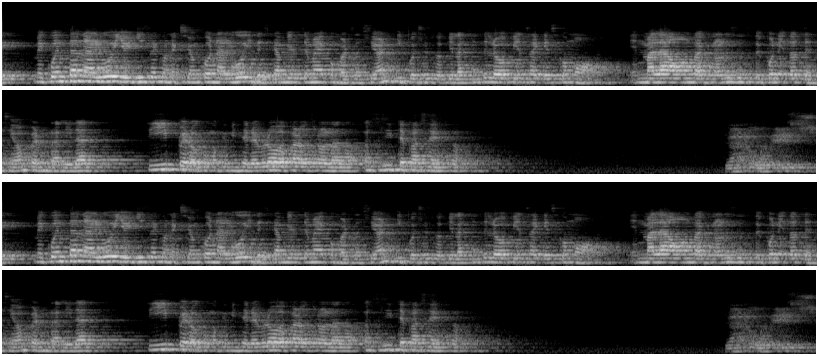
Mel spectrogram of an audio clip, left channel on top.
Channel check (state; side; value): quieter; right; 3.1 dB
